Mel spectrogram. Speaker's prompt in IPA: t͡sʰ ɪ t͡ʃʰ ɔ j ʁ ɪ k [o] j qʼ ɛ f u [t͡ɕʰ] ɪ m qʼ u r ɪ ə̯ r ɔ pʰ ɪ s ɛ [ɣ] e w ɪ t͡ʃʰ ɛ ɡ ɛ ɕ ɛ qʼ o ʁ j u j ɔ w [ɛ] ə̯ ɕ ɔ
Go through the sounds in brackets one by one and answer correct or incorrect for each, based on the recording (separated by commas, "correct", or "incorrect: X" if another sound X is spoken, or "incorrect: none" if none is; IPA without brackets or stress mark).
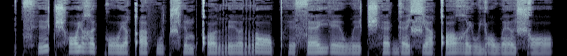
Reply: correct, correct, incorrect: j, correct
